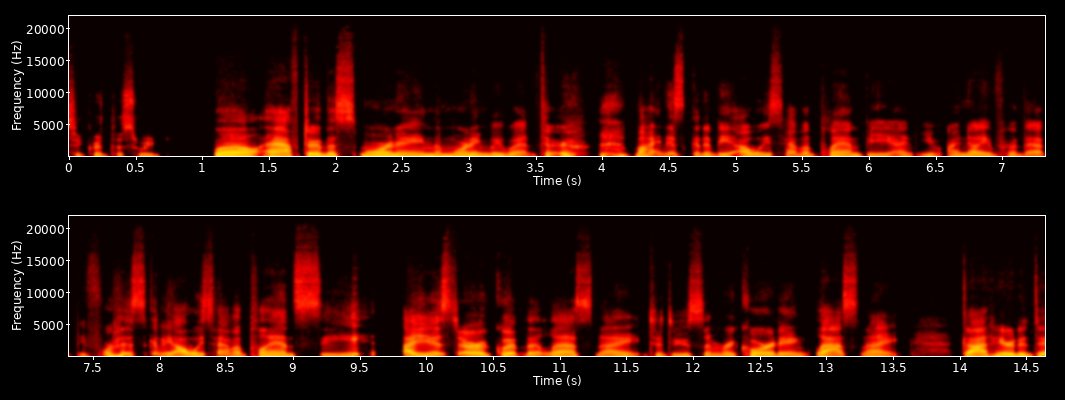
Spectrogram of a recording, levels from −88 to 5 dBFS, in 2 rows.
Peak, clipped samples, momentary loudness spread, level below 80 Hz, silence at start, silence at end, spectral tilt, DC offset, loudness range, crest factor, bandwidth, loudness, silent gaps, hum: -12 dBFS; under 0.1%; 12 LU; -74 dBFS; 0 s; 0 s; -5.5 dB/octave; under 0.1%; 5 LU; 18 dB; 17 kHz; -30 LUFS; 9.74-9.78 s; none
